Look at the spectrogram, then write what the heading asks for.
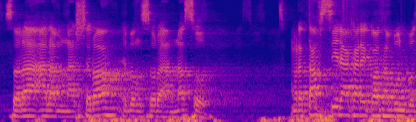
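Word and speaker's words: نصر: নাসর মানে ইগল পাখি এজন্য তেলাওয়াত যখন করবেন উচ্চারণটা মুখ গোল করা লাগে আল্লাহ পাক জানিয়েছেন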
